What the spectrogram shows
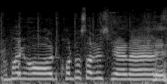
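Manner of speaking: very high, loud, shrieking put-on voice. Asked for it, speaking Spanish: James Charles voice in Spanish. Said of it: "speak Spanish in your James Charles voice".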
